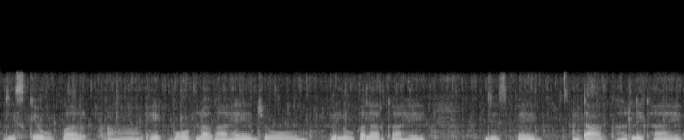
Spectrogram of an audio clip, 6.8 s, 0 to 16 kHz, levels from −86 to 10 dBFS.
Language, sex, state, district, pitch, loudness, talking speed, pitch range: Hindi, female, Madhya Pradesh, Bhopal, 170 Hz, -22 LUFS, 150 wpm, 165-180 Hz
